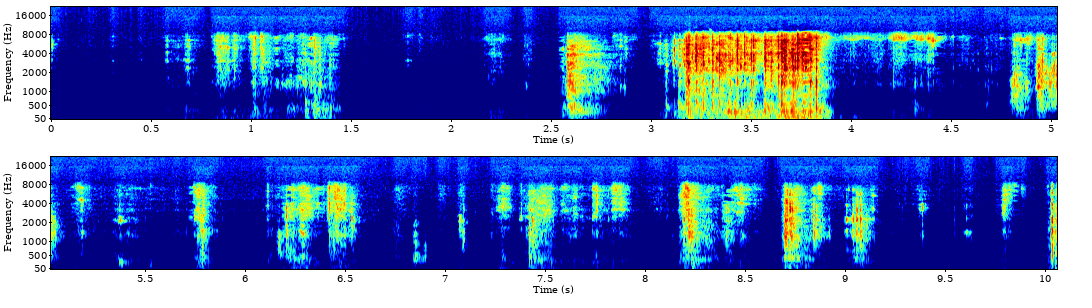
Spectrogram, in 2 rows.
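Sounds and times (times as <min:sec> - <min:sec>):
cards riffle-shuffled: 0:03.1 - 0:03.9.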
